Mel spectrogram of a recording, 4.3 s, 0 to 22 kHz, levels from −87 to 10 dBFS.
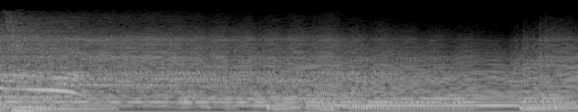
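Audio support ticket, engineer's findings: No audible faults found on review.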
